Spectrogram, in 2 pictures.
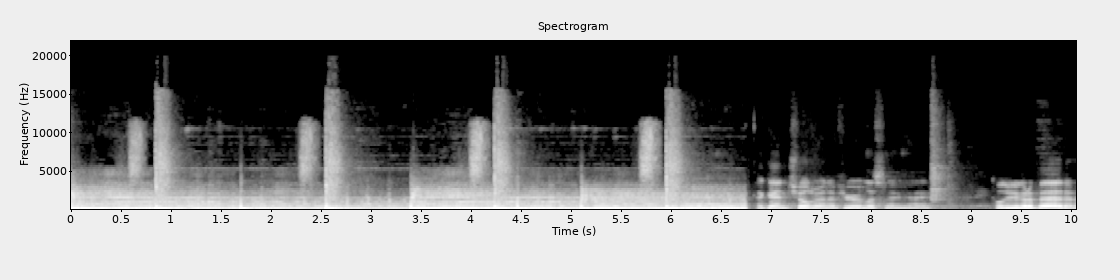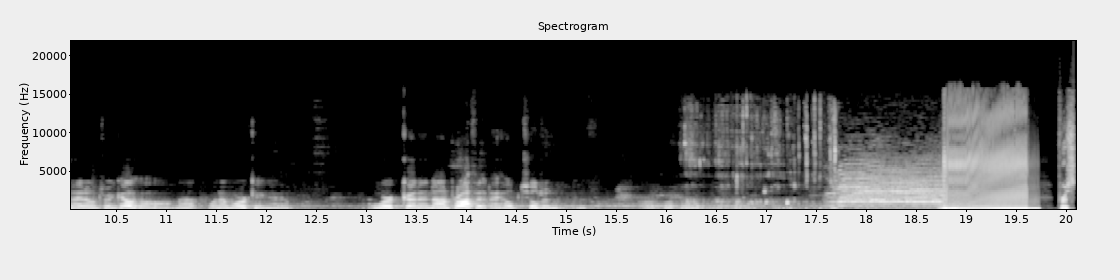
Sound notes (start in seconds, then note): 0.0 slow, inspiring music; 15.6 mumbles, sips; 17.4 children cheering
